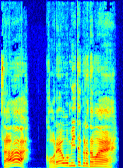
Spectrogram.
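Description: A man voicing an eager, friendly young male research technician in audiobook dialogue, hearty and energetic. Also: high-pitched, a little slow, clean tone, no echo, studio quality, pitched above the performer's own voice. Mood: hearty, excited.

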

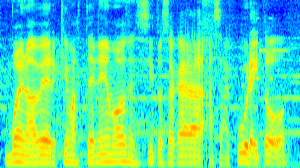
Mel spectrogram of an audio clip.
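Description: A man's voice: medium pitch, flat delivery, fast talker, a bit bright, faint music behind. A man giving casual, rambling let's play commentary, talking to himself. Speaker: gaming host.

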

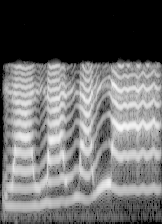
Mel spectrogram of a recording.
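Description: Woman acting cheerful cartoon chicken mascot, high-pitched, singsong, animated, close dry sound. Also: extremely slow, no echo, phone-quality sound, soft background music, full character voice. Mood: bubbly, eager. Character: cheerful vain female animatronic chicken singer.

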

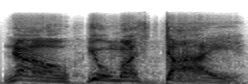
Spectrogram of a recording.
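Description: Hammy cartoon-game monster, bombastic, gravelly edge, piercingly forceful, faint noise. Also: male voice, a little high, very animated, extremely slow, exaggerated voice. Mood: menacing, bellowing. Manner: hammy, melodramatic. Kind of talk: cartoon game villain acting.

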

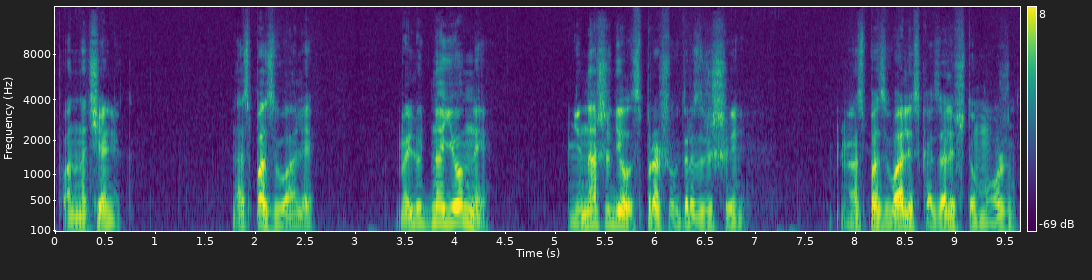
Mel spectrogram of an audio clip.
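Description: An actor playing a deferential hired village musician in a radio play. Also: male voice, medium pitch, expressive, measured pace, long pauses, fairly bright tone, no room sound. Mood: apologetic. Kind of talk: Soviet radio play acting.

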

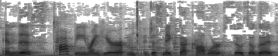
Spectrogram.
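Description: A woman's voice: fairly low pitch, a little slow, a little hiss or hum, low-quality recording. A woman chatting casually through a grocery haul in her kitchen, upbeat and talking straight to viewers. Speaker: vlogger showing a grocery haul. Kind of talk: casual chat. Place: home kitchen, indoors.

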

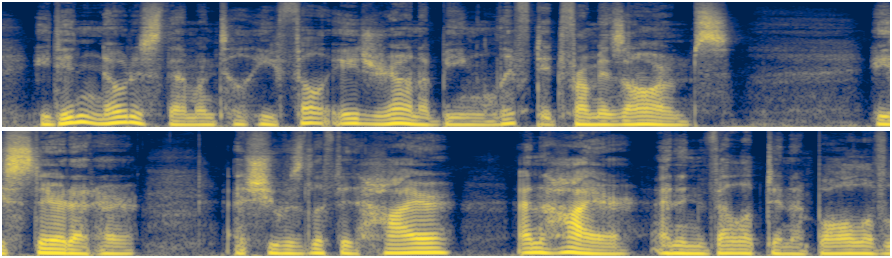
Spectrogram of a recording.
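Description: A man's voice: fairly low pitch, dry recording. A man narrating a scripted story for an audio drama.

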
